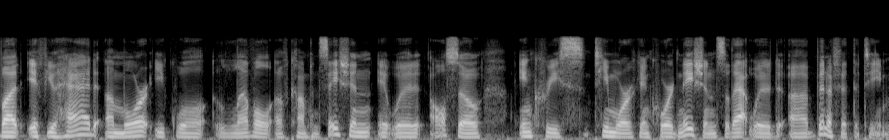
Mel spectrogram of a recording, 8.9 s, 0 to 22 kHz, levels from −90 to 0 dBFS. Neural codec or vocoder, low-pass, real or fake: none; 7.2 kHz; real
